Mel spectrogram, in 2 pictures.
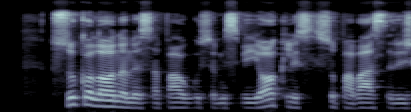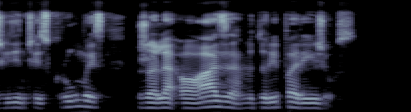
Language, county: Lithuanian, Klaipėda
